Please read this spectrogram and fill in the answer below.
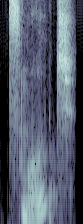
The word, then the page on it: smooch: Indian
